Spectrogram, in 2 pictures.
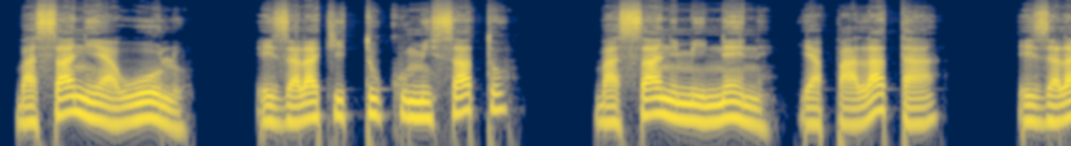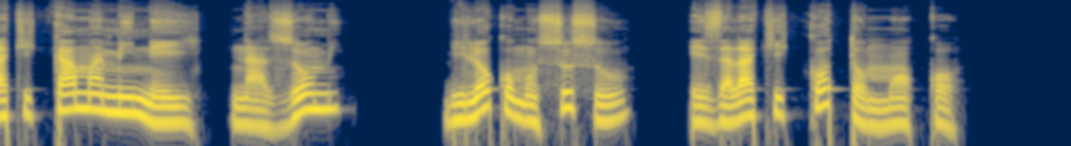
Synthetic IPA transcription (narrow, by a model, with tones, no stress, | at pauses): ba˨sa˦ni˨ja˨wo˦lo˨ | e˨za˨la˦ki˦tu˦ku˦mi˦sa˦to˦ | ba˨sa˦ni˨mi˨nɛ˦nɛ˨ | ja˨pa˨la˦ta˨ | e˨za˨la˦ki˦ka˦ma˦mi˦nɛ˨i˦ | na˨zo˦mi˦ | bi˨lɔ˦kɔ˨mo˨su˦su˨ | e˨za˨la˦ki˦kɔ˦tɔ˨mɔ˦kɔ˦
